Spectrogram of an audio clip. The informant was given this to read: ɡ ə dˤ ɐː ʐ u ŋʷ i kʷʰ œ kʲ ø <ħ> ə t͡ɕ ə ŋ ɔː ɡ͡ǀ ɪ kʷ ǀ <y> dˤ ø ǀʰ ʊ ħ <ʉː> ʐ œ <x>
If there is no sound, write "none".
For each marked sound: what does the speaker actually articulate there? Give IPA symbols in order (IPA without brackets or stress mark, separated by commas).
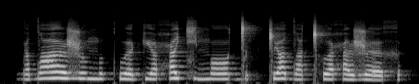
ħ, y, əː, x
